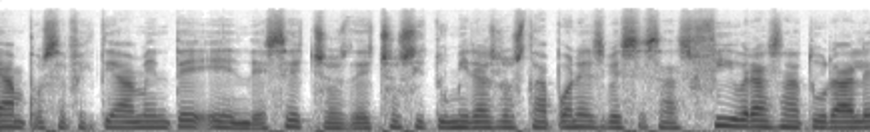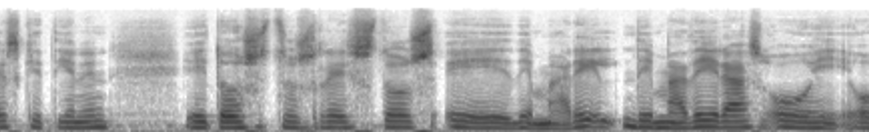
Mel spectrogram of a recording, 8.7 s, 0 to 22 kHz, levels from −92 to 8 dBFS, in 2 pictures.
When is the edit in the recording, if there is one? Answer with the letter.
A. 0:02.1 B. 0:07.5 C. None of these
C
